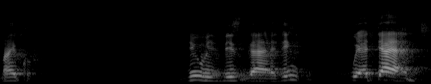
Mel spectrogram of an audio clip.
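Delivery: a hint of a weary father; mild tired calm voice; weary God. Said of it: "God just said".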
